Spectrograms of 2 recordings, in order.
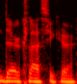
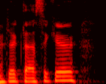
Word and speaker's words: Der Klassiker: Der Klassiker. – Der Klassiker.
